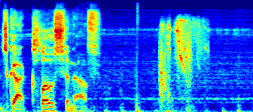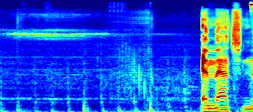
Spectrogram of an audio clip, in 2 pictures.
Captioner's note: snap sound effect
